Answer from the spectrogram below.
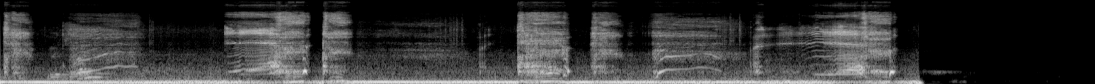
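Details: Girl awaiting endoscopy, from a pediatric otolaryngology talk: repeated noisy, harsh breaths with tonal upward-gliding bursts; inspiratory stridor.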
